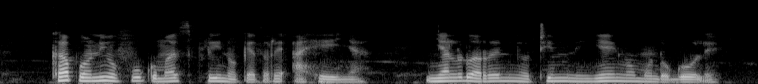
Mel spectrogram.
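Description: No technical faults can be heard anywhere in the recording.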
